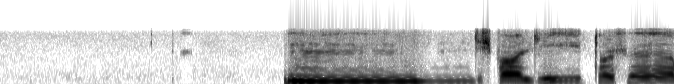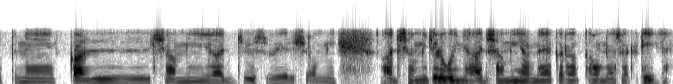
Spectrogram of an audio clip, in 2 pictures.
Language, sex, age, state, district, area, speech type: Dogri, male, 30-45, Jammu and Kashmir, Udhampur, rural, conversation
